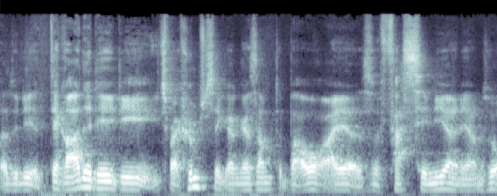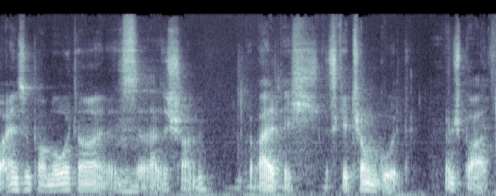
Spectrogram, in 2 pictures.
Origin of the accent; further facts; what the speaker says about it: Berlin, Germany; moved away; wir haben über Berlin gesprochen, wo ich herkomme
